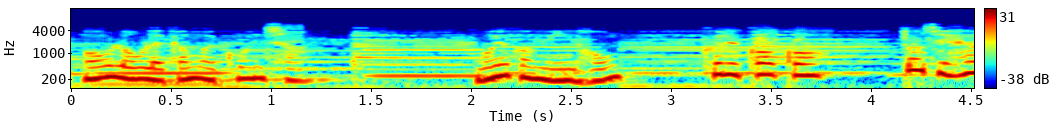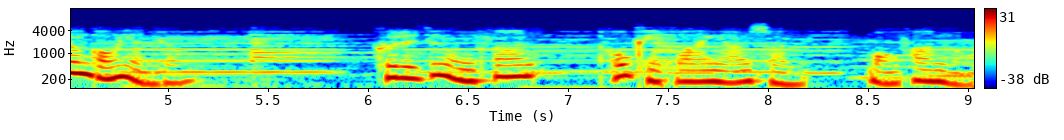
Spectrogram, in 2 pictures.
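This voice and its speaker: An actress playing a quiet, terse young woman visiting Tokyo who narrates her own search in a radio play. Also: mid-range voice, close to an everyday voice. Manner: subdued, terse. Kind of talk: 1990s radio drama acting. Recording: dull lo-fi 1990s radio with music.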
